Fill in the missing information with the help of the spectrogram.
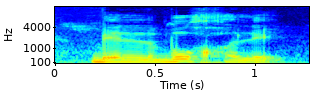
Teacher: خا حروف مستعلیہ ہے، پر پڑھا جائے گا، اس کو ہلانا نہیں.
